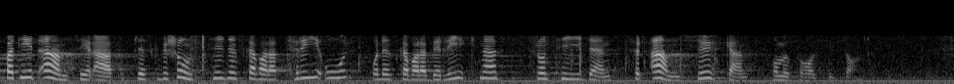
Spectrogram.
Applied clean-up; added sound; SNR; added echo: none; none; none; none.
